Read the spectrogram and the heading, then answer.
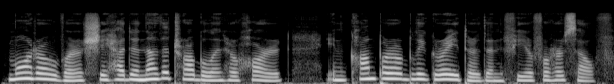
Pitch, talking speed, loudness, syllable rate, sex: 210 Hz, 135 wpm, -15 LUFS, 4.5 syllables/s, female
